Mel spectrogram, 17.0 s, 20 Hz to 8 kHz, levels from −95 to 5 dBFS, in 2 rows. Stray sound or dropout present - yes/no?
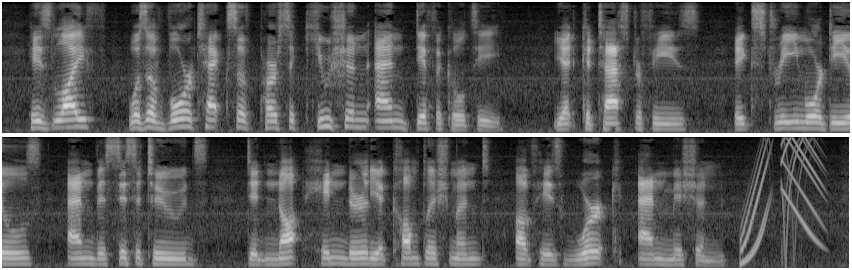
yes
